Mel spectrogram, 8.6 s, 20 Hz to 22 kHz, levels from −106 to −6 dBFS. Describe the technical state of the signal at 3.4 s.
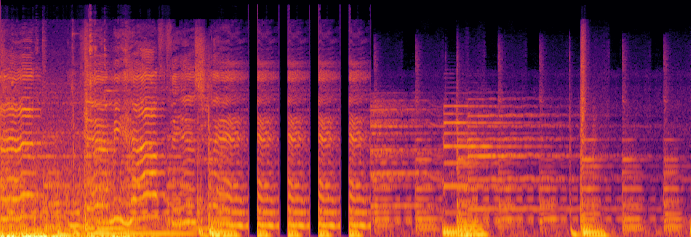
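At 3.4 s the audio is caught in a stutter with silent gaps: from 3.10 to 4.63 s a 267 ms burst repeats four times, each followed by 115 ms of dead silence. The likely cause is a stalled stream replaying its last fragment, so material in between is lost.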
